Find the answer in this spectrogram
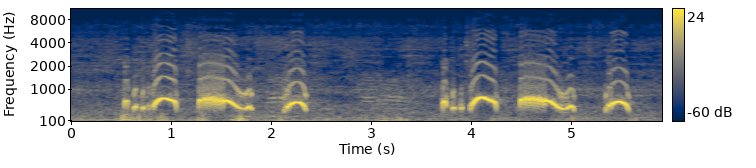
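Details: Lure recording of a spotted dove cooing without the final 'kuk': two phrases of short clipped notes leading into an arched coo, a drawn-out wavering coo and a rounded closing coo, with soft low rumble between.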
